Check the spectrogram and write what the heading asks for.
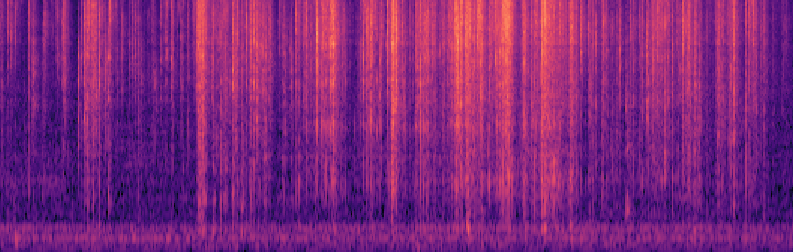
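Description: Plastic wrapper of a basketball trading card pack being torn open and crinkled by hand, a run of crackling that is loudest in the middle.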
